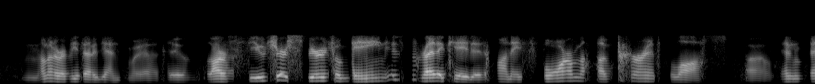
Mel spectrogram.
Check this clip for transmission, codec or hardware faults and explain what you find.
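One fault runs through the entire speech clip: the LPC-10 vocoder. Each moment is resynthesised from a ten-pole filter driven by either buzz or hiss, so the result is a mechanical robot voice with nothing above 3.9 kHz. Unlike simple band-limiting, the natural voice texture is replaced, which fits 2.4 kbit/s.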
